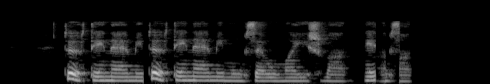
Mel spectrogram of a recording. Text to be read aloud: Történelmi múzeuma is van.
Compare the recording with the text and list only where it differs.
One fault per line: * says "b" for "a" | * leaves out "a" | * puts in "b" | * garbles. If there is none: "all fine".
* puts in "történelmi"
* garbles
